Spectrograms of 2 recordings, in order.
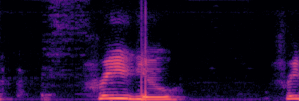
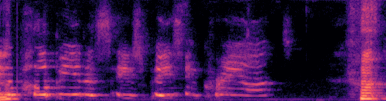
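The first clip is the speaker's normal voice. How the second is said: high, slow, whimpering mock crying; mock a sobbing snowflake; whiny crybaby voice; 8 dB louder, slower than usual. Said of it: "We're like".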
